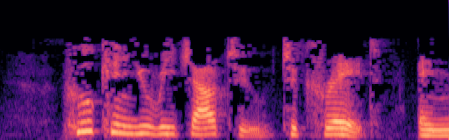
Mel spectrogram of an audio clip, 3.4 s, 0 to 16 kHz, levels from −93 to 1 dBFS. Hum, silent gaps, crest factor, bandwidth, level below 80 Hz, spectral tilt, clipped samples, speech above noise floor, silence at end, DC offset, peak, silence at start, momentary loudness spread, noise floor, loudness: none; none; 18 dB; 5.8 kHz; -58 dBFS; -11.5 dB/octave; under 0.1%; 35 dB; 0 s; under 0.1%; -2 dBFS; 0.5 s; 11 LU; -53 dBFS; -19 LUFS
